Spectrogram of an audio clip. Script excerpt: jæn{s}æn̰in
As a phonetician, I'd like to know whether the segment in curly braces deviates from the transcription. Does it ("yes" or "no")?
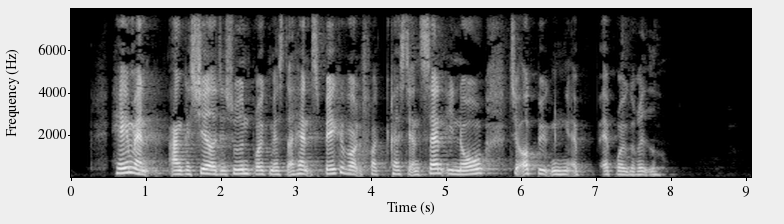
no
